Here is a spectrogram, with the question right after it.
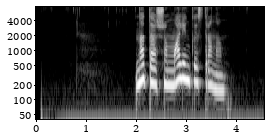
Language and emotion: Russian, neutral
